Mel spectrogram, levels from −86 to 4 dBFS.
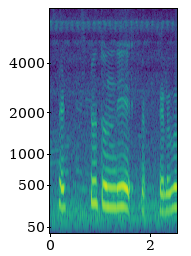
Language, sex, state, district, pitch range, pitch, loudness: Telugu, female, Andhra Pradesh, Sri Satya Sai, 230-250 Hz, 235 Hz, -13 LUFS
